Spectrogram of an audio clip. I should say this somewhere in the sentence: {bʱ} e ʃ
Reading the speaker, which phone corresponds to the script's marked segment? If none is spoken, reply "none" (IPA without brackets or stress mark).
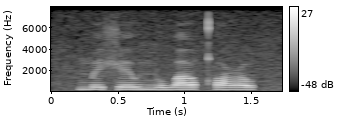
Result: m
